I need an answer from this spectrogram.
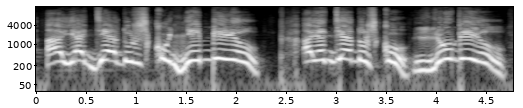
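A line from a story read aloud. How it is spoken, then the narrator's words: Shouted. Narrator (Russian): закричал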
